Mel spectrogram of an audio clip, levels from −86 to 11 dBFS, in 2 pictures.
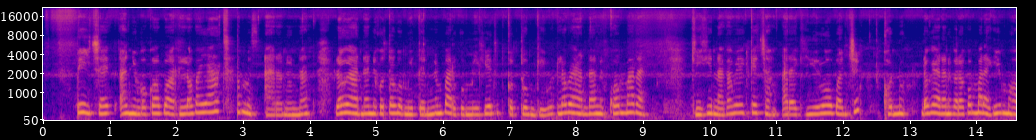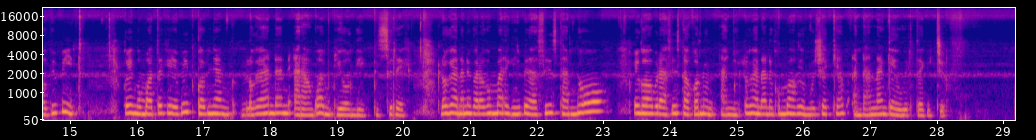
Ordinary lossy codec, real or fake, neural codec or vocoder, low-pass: none; fake; vocoder, 44.1 kHz, 128 mel bands, Pupu-Vocoder; none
